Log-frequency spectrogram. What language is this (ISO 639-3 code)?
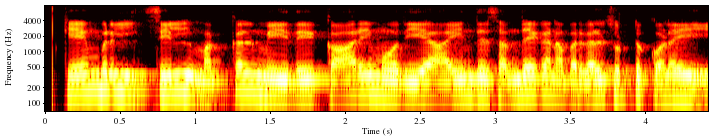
tam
